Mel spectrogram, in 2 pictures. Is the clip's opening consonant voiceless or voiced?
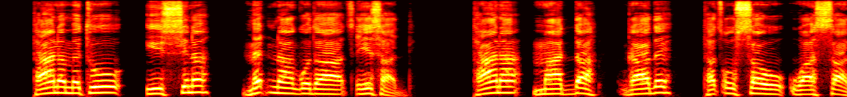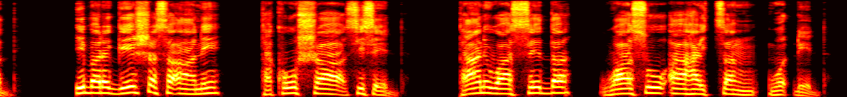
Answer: voiceless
